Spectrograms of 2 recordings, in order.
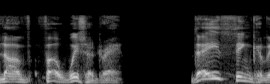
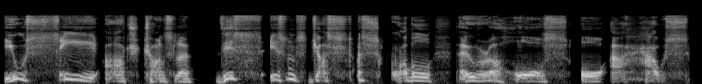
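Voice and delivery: put-on dry crackling old lawyer voice; grave undead lawyer, slow; crackly zombie lawyer; 8 semitones higher, slower than usual. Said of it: "his voice crackled".

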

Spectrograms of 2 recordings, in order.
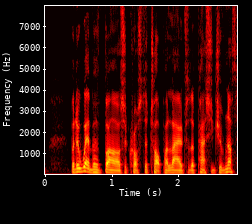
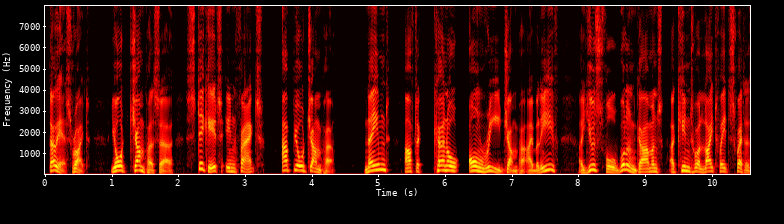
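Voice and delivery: higher, louder pompous officer voice; a stiff lieutenant giving a formal refusal; lieutenant Blouse; 6 semitones higher, 4 dB louder than usual. Acted. Lieutenant lectures the enemy officer.

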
